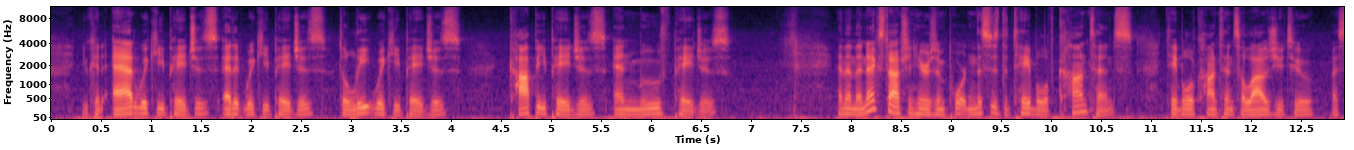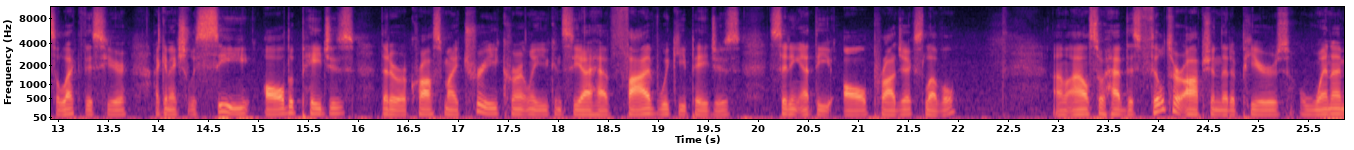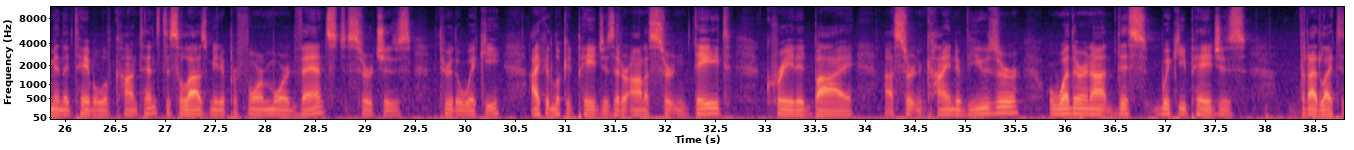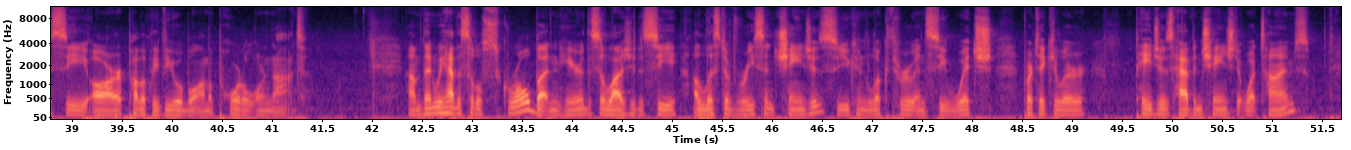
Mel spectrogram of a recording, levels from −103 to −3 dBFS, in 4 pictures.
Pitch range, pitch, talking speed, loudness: 100-110 Hz, 105 Hz, 195 wpm, -32 LUFS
